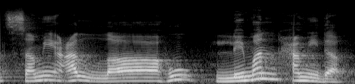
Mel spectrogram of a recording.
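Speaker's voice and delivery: समी अल्लाहु very slow with a clear ऐन; slow, clear Sami'Allahu. Shown as a demonstration. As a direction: model समी with a careful ayn. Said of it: "ऐन लाम ज़बर अल". (समी अल्लाहु धीरे, 'ऐन' साफ़)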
